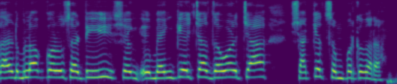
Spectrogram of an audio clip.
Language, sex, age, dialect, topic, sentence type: Marathi, male, 31-35, Southern Konkan, banking, statement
